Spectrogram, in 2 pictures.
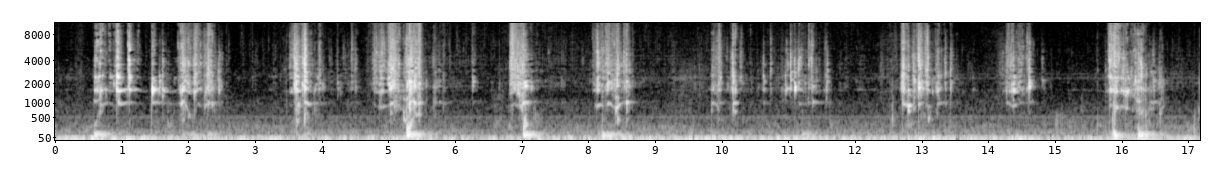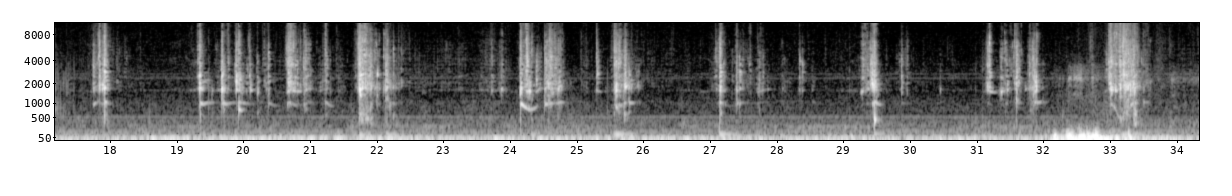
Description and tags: Bottle Swishing
Swishing liquid in a wine bottle at varying intensity
bottle, liquid, swishing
